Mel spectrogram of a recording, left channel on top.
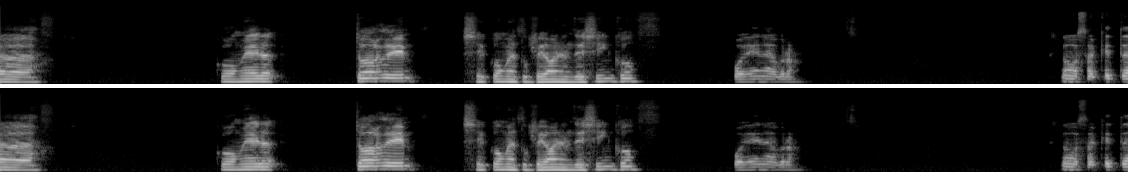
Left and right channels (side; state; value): both; normal; correlation 0.80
